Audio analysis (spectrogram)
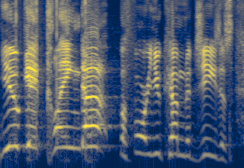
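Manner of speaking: loud, preachy scold of a judgmental church; mocking stern church. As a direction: shout it like a finger-wagging church lady. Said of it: "They're saying".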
